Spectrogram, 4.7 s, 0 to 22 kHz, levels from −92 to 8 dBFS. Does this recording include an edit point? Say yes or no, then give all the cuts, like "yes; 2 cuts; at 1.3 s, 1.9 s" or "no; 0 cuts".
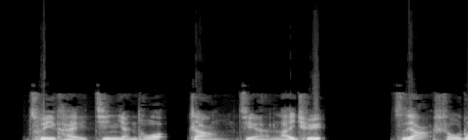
no; 0 cuts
